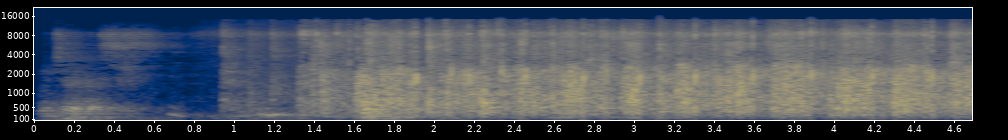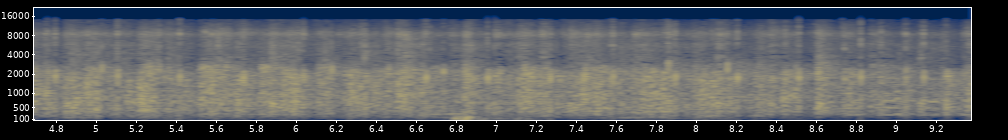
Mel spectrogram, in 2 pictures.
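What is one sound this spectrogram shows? A small audience applauds steadily.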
